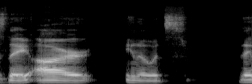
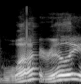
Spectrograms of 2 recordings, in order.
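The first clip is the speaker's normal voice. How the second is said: mock disbelief, higher and louder; a squeal of happy disbelief; astonished; 12 semitones higher, 11 dB louder than usual. The viewer hearing of the free upgrade, astonished and delighted. Caller's astonished reaction acted.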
